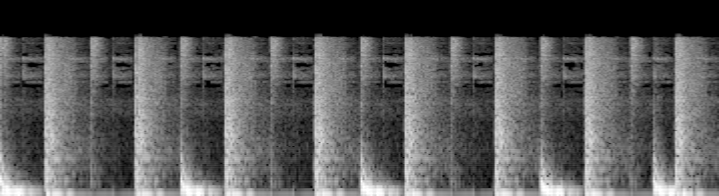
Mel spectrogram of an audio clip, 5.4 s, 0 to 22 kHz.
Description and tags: Drums with Shuffle
178BPM DnB beat.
